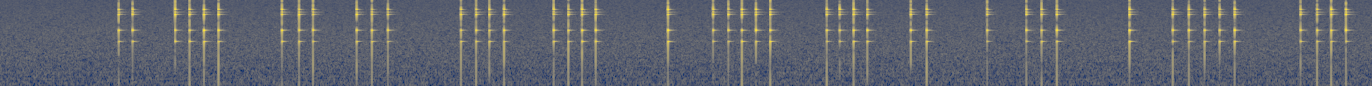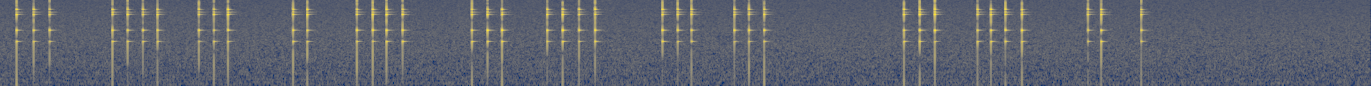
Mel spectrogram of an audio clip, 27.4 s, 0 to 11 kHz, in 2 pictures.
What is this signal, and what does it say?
Tap code, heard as taps on glass, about 7 knocks a second. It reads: INTERCESSION OF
